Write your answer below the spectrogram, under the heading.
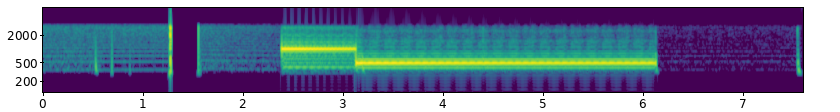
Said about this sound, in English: you're standby for tones.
